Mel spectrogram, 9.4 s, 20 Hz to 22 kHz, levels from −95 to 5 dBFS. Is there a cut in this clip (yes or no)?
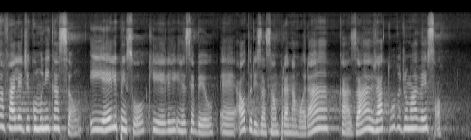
yes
